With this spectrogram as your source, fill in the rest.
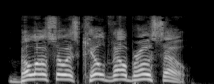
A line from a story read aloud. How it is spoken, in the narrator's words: yelled Conan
